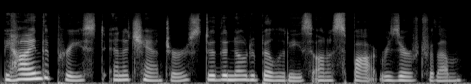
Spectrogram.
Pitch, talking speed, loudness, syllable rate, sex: 195 Hz, 190 wpm, -20 LUFS, 5.0 syllables/s, female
